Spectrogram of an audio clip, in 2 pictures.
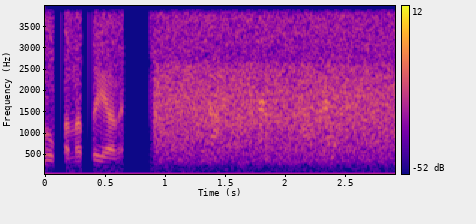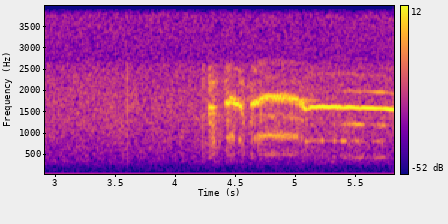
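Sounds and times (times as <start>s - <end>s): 
rooster crowing heard over a radio link: 4.2s - 5.8s.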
